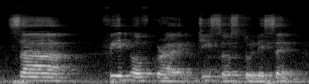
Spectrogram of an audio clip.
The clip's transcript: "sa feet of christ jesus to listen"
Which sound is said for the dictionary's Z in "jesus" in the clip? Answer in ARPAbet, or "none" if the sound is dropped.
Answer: S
